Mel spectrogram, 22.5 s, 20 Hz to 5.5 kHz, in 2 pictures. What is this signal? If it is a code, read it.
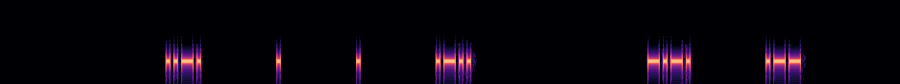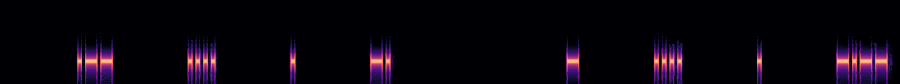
Morse code, heard as a keyed tone, about 25 wpm, spaced as for 8 wpm, 600 Hz. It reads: FEEL CW WHEN THEY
